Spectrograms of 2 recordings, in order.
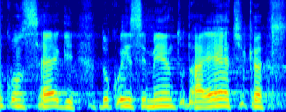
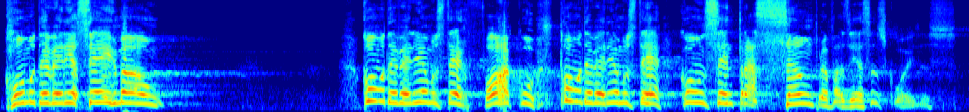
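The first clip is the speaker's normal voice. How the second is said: higher, louder rhetorical questions; preaching; 9 semitones higher, 6 dB louder than usual. Acted. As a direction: challenge the brothers in the pews. Pergunta retórica à igreja. (pregação com perguntas retóricas)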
